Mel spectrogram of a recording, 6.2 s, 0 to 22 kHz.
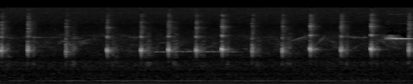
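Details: Alarm calls of one Chinese bamboo partridge recorded at Qingjing in Nantou, Taiwan, 6 July 2017: a steady run of about fourteen short, piercing notes, each roughly half a second apart, with a faint low hum underneath.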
